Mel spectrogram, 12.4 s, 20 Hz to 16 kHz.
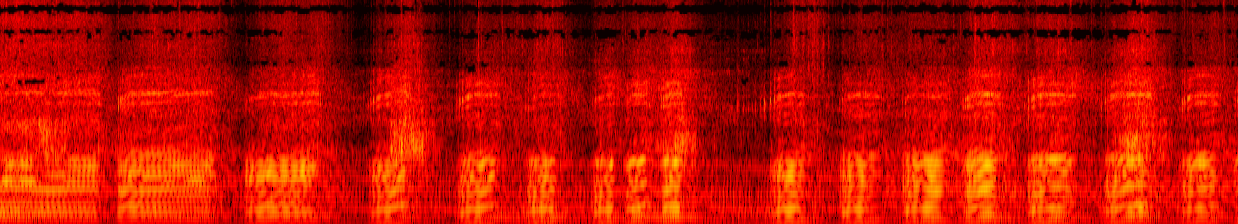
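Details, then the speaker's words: Older Husqvarna 225L straight-shaft trimmer after a new carburetor and tune-up, with no carb adjustment needed: a crisp two-stroke revs up and drops back in repeated bursts without bogging; runs like new. "this thing works amazing now guys it works like brand new"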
